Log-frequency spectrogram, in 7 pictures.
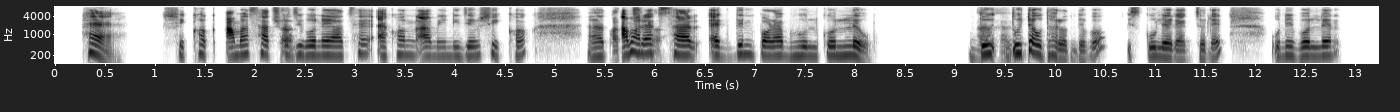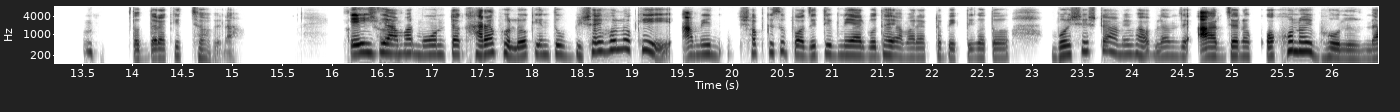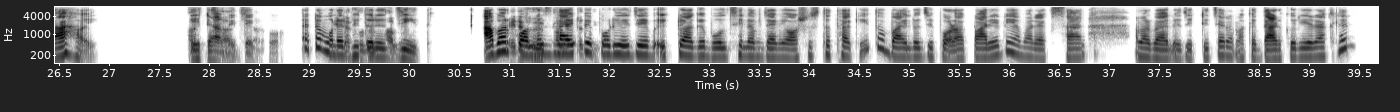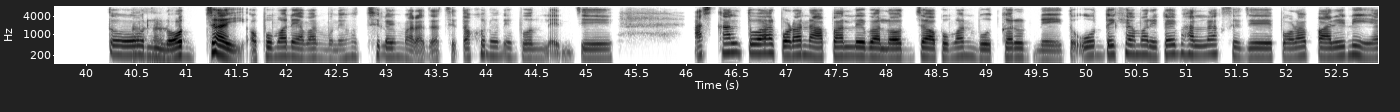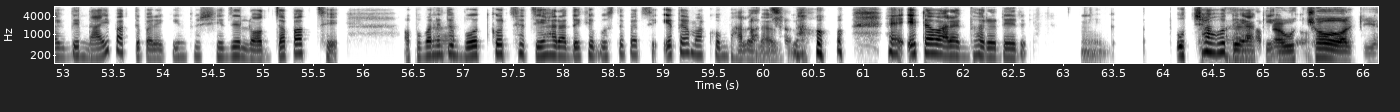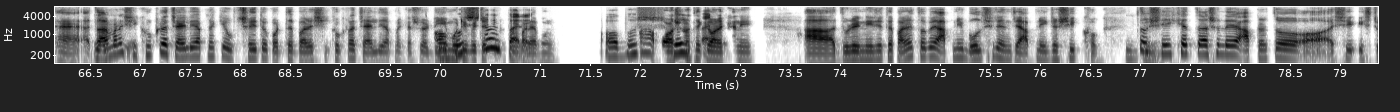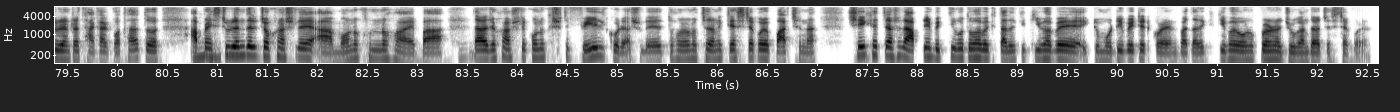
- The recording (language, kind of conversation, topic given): Bengali, podcast, ভালো শিক্ষক কীভাবে একজন শিক্ষার্থীর পড়াশোনায় ইতিবাচক পরিবর্তন আনতে পারেন?
- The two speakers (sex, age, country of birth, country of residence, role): female, 55-59, Bangladesh, Bangladesh, guest; male, 50-54, Bangladesh, Bangladesh, host
- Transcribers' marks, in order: put-on voice: "উহ! তোর দ্বারা কিচ্ছু হবে না!"; anticipating: "আর যেন কখনোই ভুল না হয়। এটা আমি দেখব"; tapping; stressed: "লজ্জায়"; chuckle; anticipating: "অবশ্যই পারে, অবশ্যই পারে"; in English: "ডিমোটিভেটেড"; "তখন" said as "তখনন"; in English: "মোটিভেটেড"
